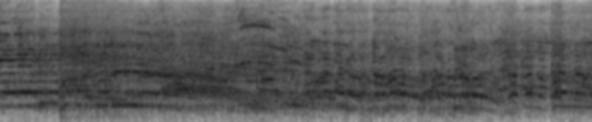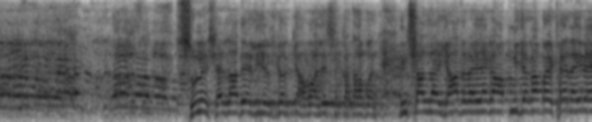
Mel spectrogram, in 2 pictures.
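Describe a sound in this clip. A young man recites poetry with passion into a microphone through loudspeakers.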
